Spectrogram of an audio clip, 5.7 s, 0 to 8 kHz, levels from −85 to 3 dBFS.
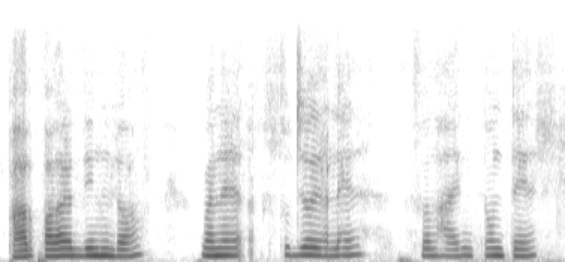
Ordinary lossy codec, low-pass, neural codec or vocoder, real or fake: none; 7.2 kHz; codec, 16 kHz in and 24 kHz out, 0.6 kbps, FocalCodec, streaming, 2048 codes; fake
